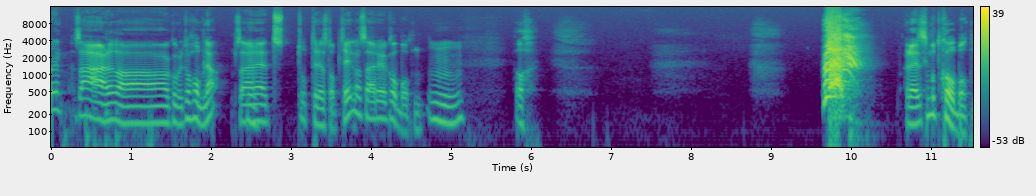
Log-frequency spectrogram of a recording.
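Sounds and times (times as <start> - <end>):
speech: 0.0 - 6.1, 10.7 - 11.5
person sneezing into an elbow: 9.6 - 10.3.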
